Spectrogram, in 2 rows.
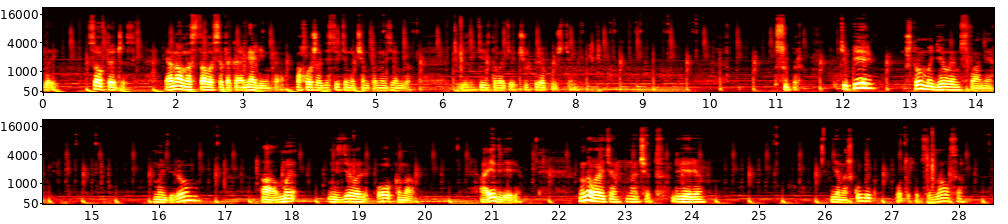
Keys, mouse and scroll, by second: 0.8 click, 1.5 click, 1.5 alt+click, 1.6 middle click, 1.7 middle click, 2.4 alt+click, 3.0 alt+middle click, 4.5 alt+middle click, 5.1 alt+click, 5.6 click, 6.2 w, 8.1 click, 8.2 q, 8.5 click, 8.9 click, 9.3 click, 9.8 click, 10.1 alt+click, 15.0 alt+click, 15.3 middle click, 15.6 middle click, 16.0 middle click, 17.6 middle click, 17.6 middle click, 17.7 middle click, 18.8 alt+right click, 18.8 alt+middle click, 19.5 alt+middle click, 21.2 middle click, 23.3 click, 23.9 middle click, 24.3 middle click, 24.6 middle click, 25.2 click, 25.4 middle click, 27.1 middle click, 27.2 click, 27.5 w.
